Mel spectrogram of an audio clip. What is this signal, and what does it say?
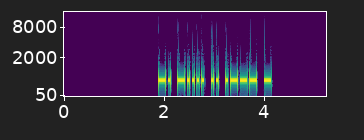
Morse code, heard as a keyed tone, about 25 wpm, 690 Hz. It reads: N6IJT
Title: USA Call Signs - 5 Characters - 25wpm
